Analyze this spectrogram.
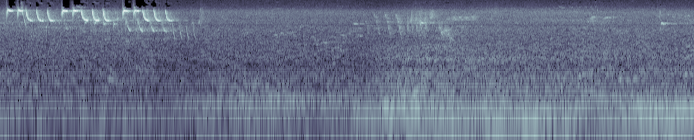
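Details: White wagtail in the Eifel at Bad Bertrich, Germany: quick bursts of high, sharp chirping notes over the first few seconds, then a few fainter, distant chirps over a steady low rumbling background.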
